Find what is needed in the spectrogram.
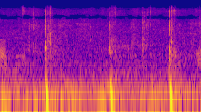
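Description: A basketball being dribbled on pavement: three bounces at an even walking pace, a little over half a second apart.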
